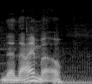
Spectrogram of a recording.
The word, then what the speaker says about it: Nanaimo: It is pronounced Nanaimo.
